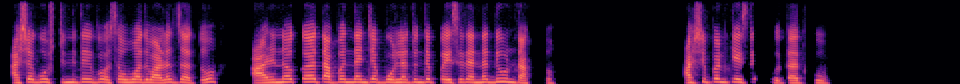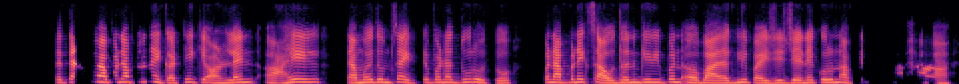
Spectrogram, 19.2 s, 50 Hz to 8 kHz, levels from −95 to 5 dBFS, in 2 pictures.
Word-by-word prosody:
अशा 235 +4 +2
गोष्टींनी 260 -1 -2
ते 285 0 0
व 275 -1 -1
संवाद 265 -1 +1
वाढत 245 +1 +3
जातो 250 +2 0 0.5
आणि 240 +2 +3
नकळत 280 +2 +2
आपण 275 0 +3
त्यांच्या 275 +1 +2
बोलण्यातून 260 0 0
ते - - +4
पैसे 260 0 +1
त्यांना 265 -1 +2
देऊन 300 -2 +1
टाकतो. 200 -4 -2 1.3
अशी 235 +4 +1
पण 295 -2 +2
केसेस 280 -1 0 0.2
होतात 215 +1 0
खूप. 210 -4 -6 1.9
तर - - -6
त्यामुळे 300 -9 +3
आपण 285 +2 +1
आपलं 280 +1 -1
नाही 280 -5 +1
का 220 - 0
ठीक 275 -2 -6
आहे - - +2
ऑनलाईन 245 +6 +2
आहे, 270 +6 +1
त्यामुळे 245 -2 -1
तुमचा 265 +1 0
एकटेपणा 255 +2 -2
दूर 275 +3 -4
होतो. 215 -5 -3 0.3
पण 270 -1 0
आपण 255 +2 +3
एक 275 -1 +1
सावधानगिरी 245 +2 +1
पण 280 -1 0
अ, 240 -1 +1
बाळगली 215 +2 +2
पाहिजे 215 -1 0
जेणेकरून 235 +4 0
आपली 240 +1 -5 0.7
हां. 185 -1 -4
255 Hz, 150 wpm, -23 LUFS, 230-275 Hz, 1.9 s, ते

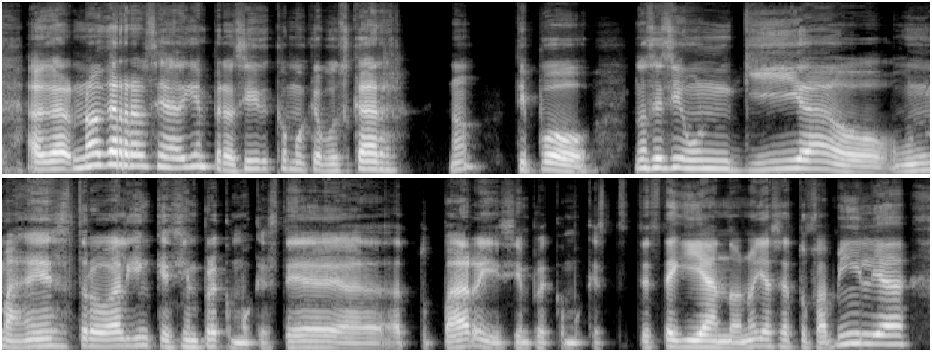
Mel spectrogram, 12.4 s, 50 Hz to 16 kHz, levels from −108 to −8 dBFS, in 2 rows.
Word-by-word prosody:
aga 165 +2 +5
no 205 +5 +3
agarrarse 240 -3 +5
a 200 - +2
alguien, 220 +2 -1
pero 145 -8 0
sí 175 +3 -3
como 165 -4 -8
que 155 - -2
buscar, 150 +2 +1 0.2
¿no?, 210 +8 -9 0.2
tipo, 150 -7 +2 0.3
no 185 - -2
sé 195 +1 +3
si 200 +1 -1
un 180 -4 -1
guía 165 +3 0
o 115 -4 +1
un 130 +6 -5
maestro, 145 +2 -1
alguien 150 +2 -1
que 135 -5 -4
siempre 135 +2 -3
como 215 +8 -5
que - - -13
esté 125 +1 -1
a 105 -1 -4
a - - -8
tu 210 -1 -23
par 140 - +1
y 120 -6 -2
siempre 110 0 -9
como 215 - -10
que - - -16
es 215 - -22 0.2
te 120 - -8
esté 125 +4 +1
guiando, 130 -3 +3
¿no?, 130 - -2
ya 145 0 -1
sea 140 -2 -7
tu 130 - -10
familia, 190 - -1
150 Hz, 210 wpm, -23 LUFS, 130-185 Hz, 0.3 s, aga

